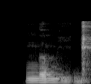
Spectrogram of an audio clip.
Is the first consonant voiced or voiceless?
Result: voiced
